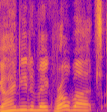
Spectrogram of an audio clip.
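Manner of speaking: put-on high, eager little-kid voice; a wide-eyed kid who just saw the movie; excited kid voice. Host as a kid after watching Short Circuit, excited child voice. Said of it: "I was like".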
